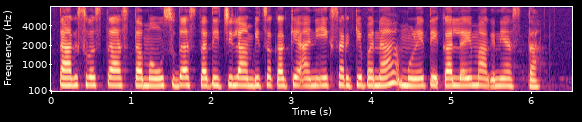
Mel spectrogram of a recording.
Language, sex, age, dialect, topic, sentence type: Marathi, female, 18-24, Southern Konkan, agriculture, statement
